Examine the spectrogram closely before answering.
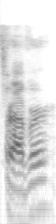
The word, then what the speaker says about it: Trefor: One is Elsa Craig, and one is another island off of Wales called Trevor. It's spelled with an F, but it's pronounced Trevor.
